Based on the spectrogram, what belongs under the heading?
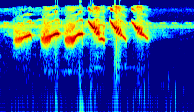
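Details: Double-collared seedeater singing the tui tui song style, recorded for training young birds: three rising, slurred whistles followed by three sharper, higher downslurred notes, all within about one and a half seconds.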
